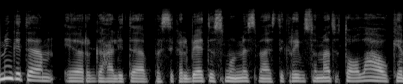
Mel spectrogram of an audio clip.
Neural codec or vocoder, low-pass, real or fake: none; 14.4 kHz; real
